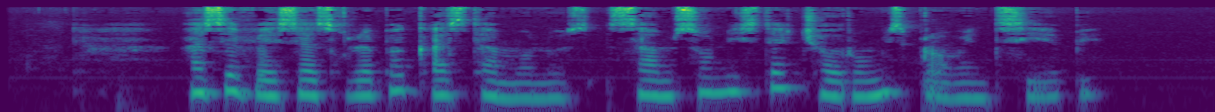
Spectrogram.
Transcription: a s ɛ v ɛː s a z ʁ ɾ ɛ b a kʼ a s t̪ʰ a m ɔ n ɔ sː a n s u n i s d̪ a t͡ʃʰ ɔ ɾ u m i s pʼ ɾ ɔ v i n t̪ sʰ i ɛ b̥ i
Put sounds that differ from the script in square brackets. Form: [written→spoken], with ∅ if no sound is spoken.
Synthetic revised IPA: a s ɛ v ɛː s a z ʁ ɾ ɛ b a kʼ a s t̪ʰ a m ɔ n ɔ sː a [n→m] s u n i s d̪ a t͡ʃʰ ɔ ɾ u m i s pʼ ɾ ɔ v i n t̪ sʰ i ɛ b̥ i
